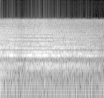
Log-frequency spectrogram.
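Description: A sustained chord-like tone, several steady pitches held together, slowly fading away.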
